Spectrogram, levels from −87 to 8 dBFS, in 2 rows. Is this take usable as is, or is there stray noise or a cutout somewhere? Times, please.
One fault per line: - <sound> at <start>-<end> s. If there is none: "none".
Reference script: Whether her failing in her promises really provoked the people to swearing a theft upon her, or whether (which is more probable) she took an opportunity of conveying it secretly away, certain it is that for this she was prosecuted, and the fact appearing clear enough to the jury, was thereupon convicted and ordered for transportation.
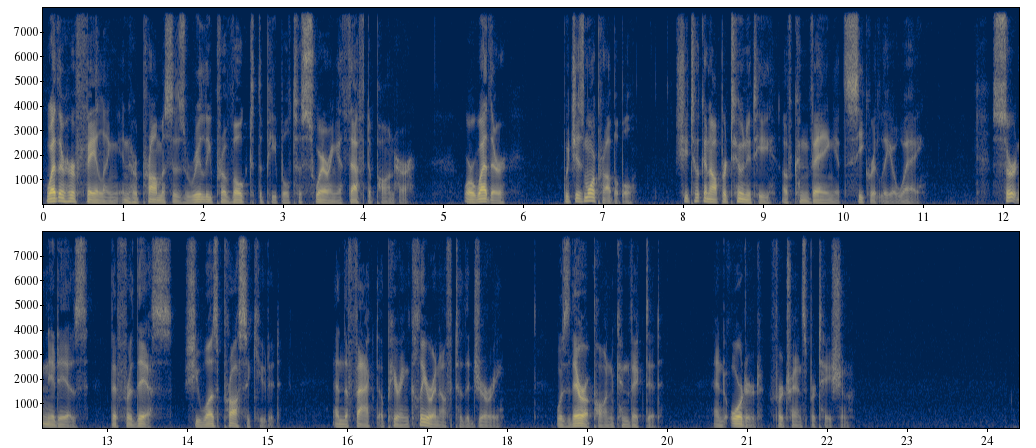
none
